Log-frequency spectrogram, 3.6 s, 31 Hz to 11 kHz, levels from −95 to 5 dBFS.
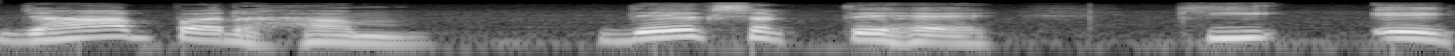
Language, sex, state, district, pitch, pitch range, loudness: Hindi, male, Himachal Pradesh, Shimla, 165 Hz, 135-205 Hz, -15 LUFS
